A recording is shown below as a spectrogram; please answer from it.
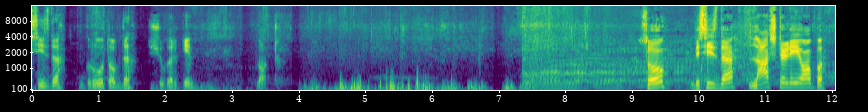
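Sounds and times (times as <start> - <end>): wind buffeting microphone: 4.0 - 7.4
sprayer pump motor hum: 7.3 - 12.0.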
